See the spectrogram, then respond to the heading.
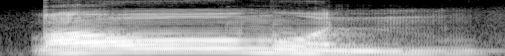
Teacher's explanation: La panjang 2 ketukan, yaskhar pendek, dibaca pendek. Qaumun, qaw sifat lin, lentur, lemes, tidak boleh disentak, tidak boleh dipanjangkan.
